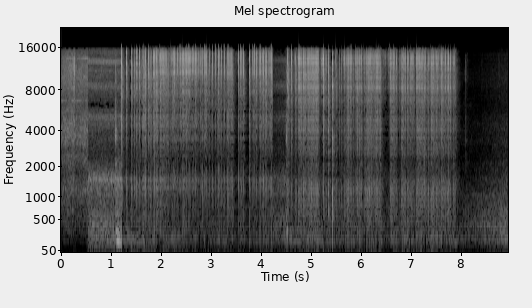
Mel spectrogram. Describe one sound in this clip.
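A welding torch crackles and sputters.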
